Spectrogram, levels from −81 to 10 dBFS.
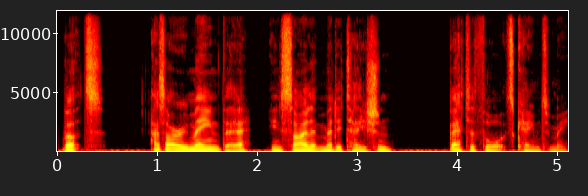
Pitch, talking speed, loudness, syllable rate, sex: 120 Hz, 150 wpm, -18 LUFS, 5.5 syllables/s, male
